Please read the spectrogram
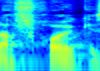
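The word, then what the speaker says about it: Laphroaig: eher, so eher so Laf, Laf, wie wird er ausgesprochen? Laf, Lafroy? Lafroig, glaube ich, glaube ich. Ich habe immer Lafroig gesagt, aber ich glaube, Lafroig ist tatsächlich die Aussprache.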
